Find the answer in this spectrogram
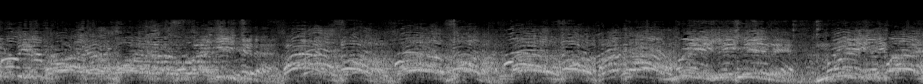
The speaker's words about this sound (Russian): На противоположной стороне посольства в Малом Кисловском переулке у главного входа толпятся сторонники движения «Молодая гвардия» и местные. Звучащих из колонок музыкантов периодически перекрикивают митингующие.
